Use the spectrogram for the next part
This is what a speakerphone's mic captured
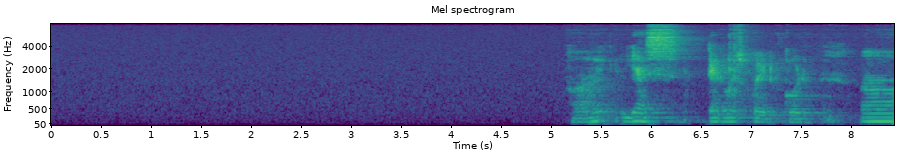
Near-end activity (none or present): present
